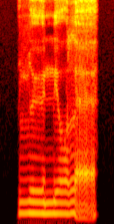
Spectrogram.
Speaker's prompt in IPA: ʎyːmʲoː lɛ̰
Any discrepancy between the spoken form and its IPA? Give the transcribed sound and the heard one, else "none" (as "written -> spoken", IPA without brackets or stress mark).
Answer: none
